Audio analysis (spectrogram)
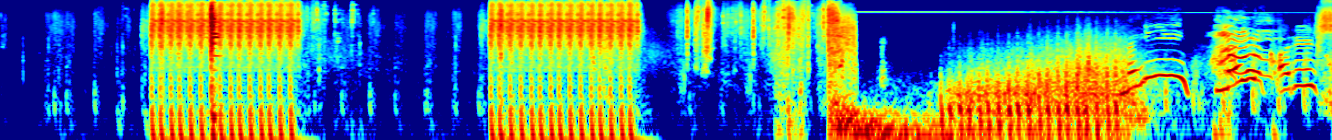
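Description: Automatic weapon fire from the PUBG Mobile battle royale game rattles out in long, loud bursts separated by short pauses, followed by heavier blasts and ricocheting impacts, with a player's voice talking in between.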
